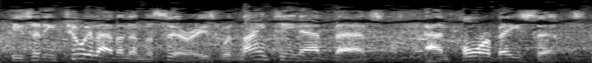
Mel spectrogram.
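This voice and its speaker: Vintage American radio baseball announcer, very noisy. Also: male voice, mid-range voice, sing-song, brisk, dull audio. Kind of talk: live 1960s radio sports commentary. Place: outdoor ballpark broadcast. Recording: noisy, band-limited vintage 1960 radio broadcast.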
